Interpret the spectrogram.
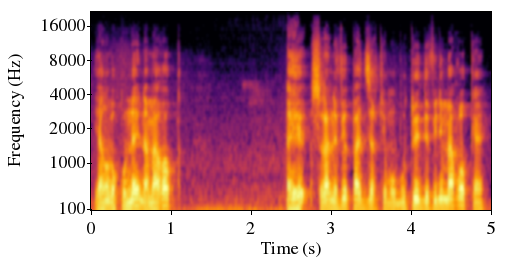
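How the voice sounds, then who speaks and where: A man's voice: mid-range voice, a little fast, a little mellow. A man with a Congolese accent gives informal political commentary, emphatic and repetitive, often asking rhetorical questions and switching between two languages. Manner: emphatic, repeats phrases, asks rhetorical questions.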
